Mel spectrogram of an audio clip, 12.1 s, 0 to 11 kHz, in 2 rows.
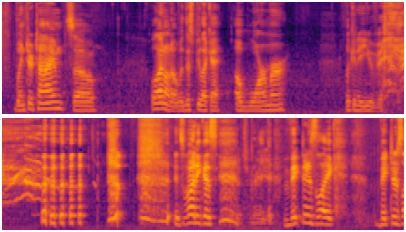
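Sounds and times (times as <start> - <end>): man laughing: 5.7 - 10.2.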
